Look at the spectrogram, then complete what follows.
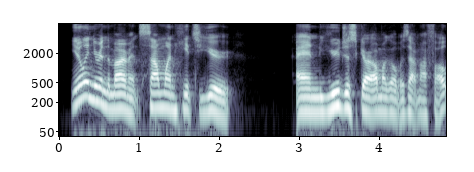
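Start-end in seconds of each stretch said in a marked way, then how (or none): none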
